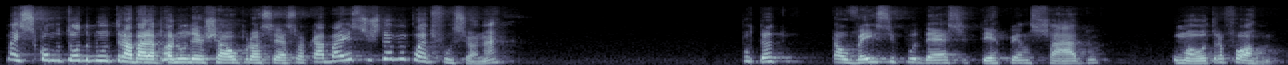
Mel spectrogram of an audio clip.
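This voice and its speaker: A man with a Brazilian Portuguese accent giving a formal talk at a legal seminar. He speaks in a measured, deliberate way and often pauses with hesitation fillers. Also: high-pitched, expressive. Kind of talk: formal conference speech. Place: conference hall in Brazil.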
